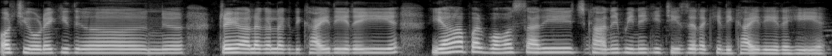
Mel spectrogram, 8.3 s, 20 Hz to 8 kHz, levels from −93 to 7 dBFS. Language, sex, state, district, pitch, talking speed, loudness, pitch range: Hindi, female, Uttar Pradesh, Muzaffarnagar, 205 Hz, 150 wpm, -18 LUFS, 195-210 Hz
